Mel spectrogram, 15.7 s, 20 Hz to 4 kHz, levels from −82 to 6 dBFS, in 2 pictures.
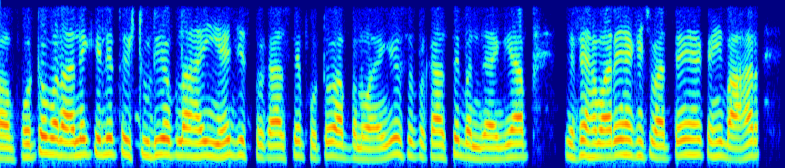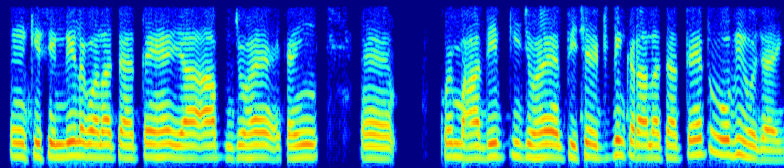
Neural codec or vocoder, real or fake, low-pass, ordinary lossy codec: none; real; 3.6 kHz; none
